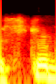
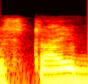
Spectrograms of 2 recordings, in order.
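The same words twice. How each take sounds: First: स्ट्रिप said with a short "i"; स्ट्रिप with a short vowel, as in "strip"; short-i pronunciation. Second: स्ट्राइप said with an "eye" vowel; स्ट्राइप with a gliding "ai", as in "stripe"; long-i pronunciation. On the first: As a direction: say स्ट्रिप to rhyme with "trip". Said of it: "कुछ लोग स्ट्रिप बोलते हैं". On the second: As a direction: say स्ट्राइप to rhyme with "ripe". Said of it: "कुछ लोग स्ट्राइप बोलते हैं". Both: Shown as a demonstration.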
